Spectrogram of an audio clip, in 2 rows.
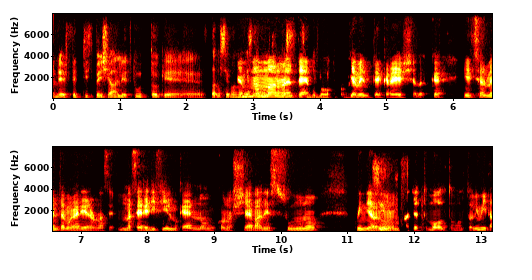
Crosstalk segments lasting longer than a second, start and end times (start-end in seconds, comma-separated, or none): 2.7-4.3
